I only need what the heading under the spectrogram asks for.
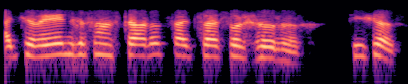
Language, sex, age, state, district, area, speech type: Kashmiri, male, 30-45, Jammu and Kashmir, Bandipora, rural, conversation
